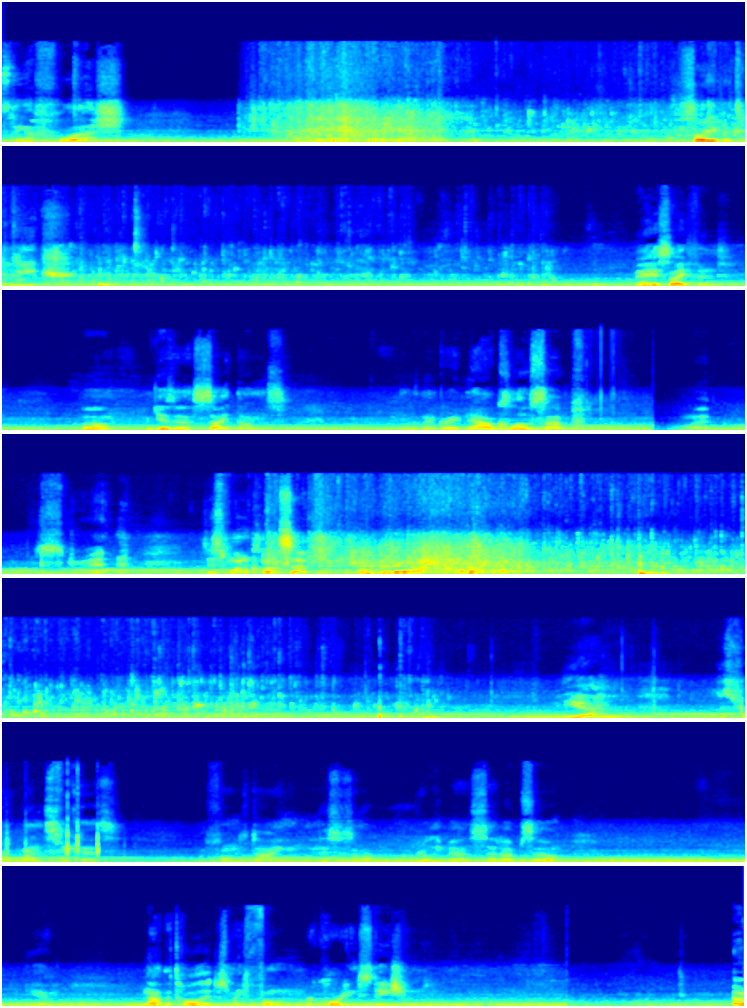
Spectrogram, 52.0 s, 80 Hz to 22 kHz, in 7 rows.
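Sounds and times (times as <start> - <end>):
toilet flushing: 2.4 - 13.2, 24.4 - 34.5.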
